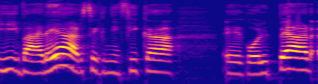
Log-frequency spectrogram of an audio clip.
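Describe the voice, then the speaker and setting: Captured on a very clean recording with a silent background, a woman speaks in a fairly high pitch with fairly even intonation. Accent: Mexican. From Xalapa, Veracruz, Mexico. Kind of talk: casual reaction video talk to camera.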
